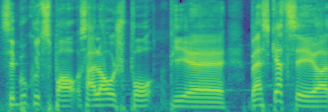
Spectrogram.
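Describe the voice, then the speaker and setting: A man's medium-pitched voice, very slow, with ordinary pitch variation. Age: 40s. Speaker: radio host and event organizer. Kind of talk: casual chat.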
